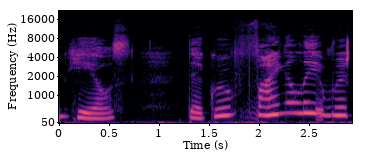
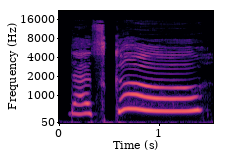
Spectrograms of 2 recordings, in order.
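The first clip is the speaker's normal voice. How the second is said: much higher, louder gleeful cry; eager shout; 10 semitones higher, 7 dB louder than usual. A narrator's reading. Olaf eager to slide down the cliff, excited shout. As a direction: burst out with delight.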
